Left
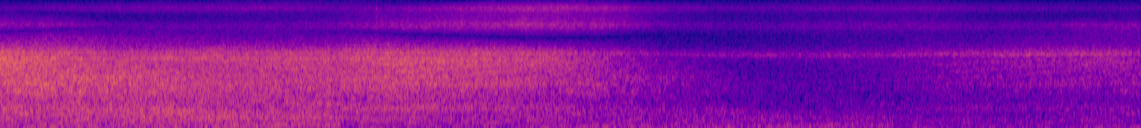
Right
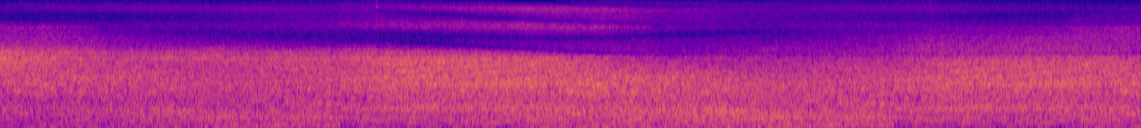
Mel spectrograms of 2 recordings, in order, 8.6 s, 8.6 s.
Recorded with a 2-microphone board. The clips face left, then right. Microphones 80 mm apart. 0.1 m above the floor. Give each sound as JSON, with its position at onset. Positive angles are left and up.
{"t": 0.0, "sound": "a vehicle", "side_deg": 5}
